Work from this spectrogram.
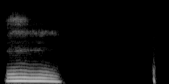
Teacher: The z sound is a buzz. It's a fricative. It's a vibration. So your tongue is in the same place in your mouth, but one has no voice. · So your tongue is in the same place in your mouth, but one has no voice. The S has no voice, but the Z is more of a vibration and includes your voice.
